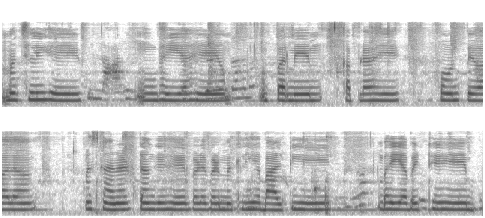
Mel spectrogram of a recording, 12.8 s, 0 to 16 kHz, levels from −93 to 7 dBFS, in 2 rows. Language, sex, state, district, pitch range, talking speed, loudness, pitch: Hindi, female, Chhattisgarh, Kabirdham, 230-245 Hz, 105 wpm, -30 LUFS, 235 Hz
